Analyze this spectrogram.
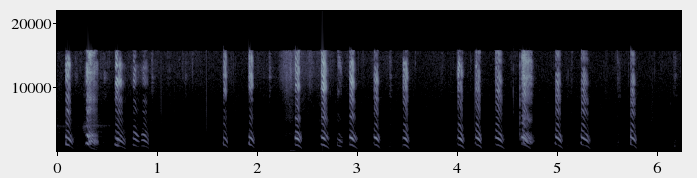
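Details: Several jackdaws around a tree with a bird feeder, some squabbling and flapping before flying off, trade sharp, squeaky 'chak' calls that drop in pitch in quick, irregular overlapping bursts; faint low rumble underneath.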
